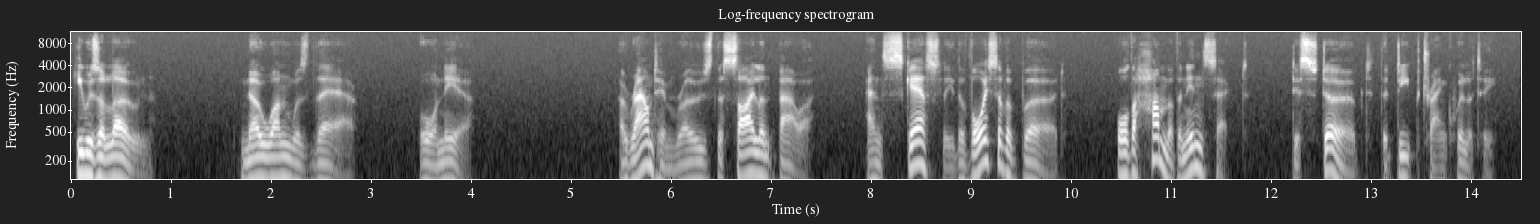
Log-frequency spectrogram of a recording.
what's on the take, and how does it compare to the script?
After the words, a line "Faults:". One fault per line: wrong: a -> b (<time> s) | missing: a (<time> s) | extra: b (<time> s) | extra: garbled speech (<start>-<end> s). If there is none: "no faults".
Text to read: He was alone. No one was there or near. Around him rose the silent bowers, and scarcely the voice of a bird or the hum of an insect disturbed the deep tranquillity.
He was alone. No one was there or near. Around him rose the silent bower, and scarcely the voice of a bird or the hum of an insect disturbed the deep tranquillity.
Faults:
wrong: bowers -> bower (7.1 s)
